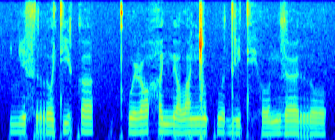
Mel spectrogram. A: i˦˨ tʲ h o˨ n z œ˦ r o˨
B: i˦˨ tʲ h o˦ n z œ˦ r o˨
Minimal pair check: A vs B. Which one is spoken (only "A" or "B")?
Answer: A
